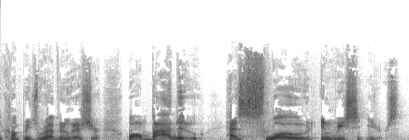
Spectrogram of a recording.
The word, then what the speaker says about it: Badu: Now, this would be an easier call, frankly, if it were just Bumble without the Badu, which, by the way, is pronounced like Scooby-Doo, Badu baggage.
